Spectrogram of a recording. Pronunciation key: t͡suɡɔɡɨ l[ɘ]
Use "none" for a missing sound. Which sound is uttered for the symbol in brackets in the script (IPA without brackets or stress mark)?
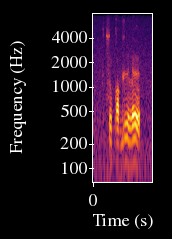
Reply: ɘ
